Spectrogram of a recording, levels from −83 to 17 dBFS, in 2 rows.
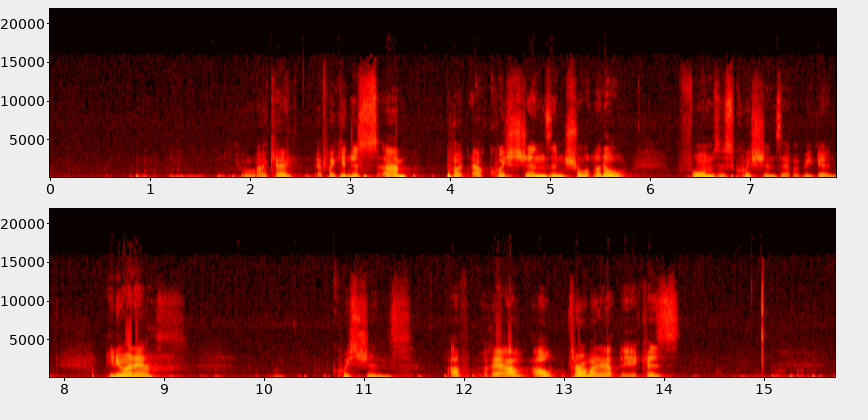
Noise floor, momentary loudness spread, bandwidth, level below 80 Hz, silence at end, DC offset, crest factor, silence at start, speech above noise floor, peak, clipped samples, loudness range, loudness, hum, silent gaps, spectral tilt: -57 dBFS; 22 LU; 16 kHz; -58 dBFS; 0.2 s; under 0.1%; 20 dB; 0.85 s; 33 dB; -6 dBFS; under 0.1%; 5 LU; -25 LUFS; none; none; -5 dB/octave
